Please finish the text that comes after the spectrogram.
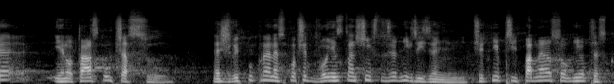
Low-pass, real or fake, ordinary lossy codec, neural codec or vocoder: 14.4 kHz; fake; AAC, 64 kbps; codec, 44.1 kHz, 2.6 kbps, SNAC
